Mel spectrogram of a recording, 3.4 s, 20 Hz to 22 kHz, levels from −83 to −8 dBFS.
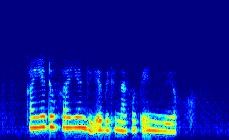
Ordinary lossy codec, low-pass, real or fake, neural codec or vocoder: none; none; fake; codec, 16 kHz, 0.4 kbps, LongCat-Audio-Codec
